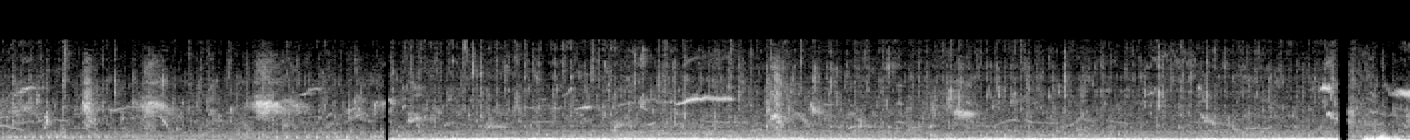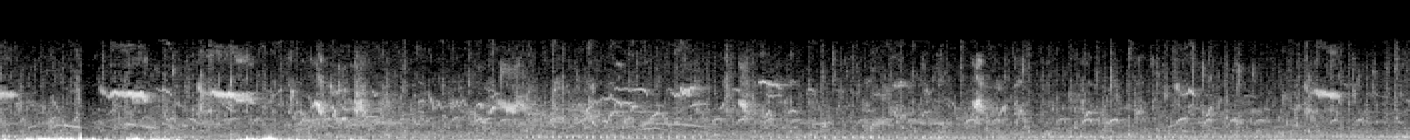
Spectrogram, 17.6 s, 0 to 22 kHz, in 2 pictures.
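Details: Frogs gathered on a garden pond in early spring 2012: a loud, close, deep purring croak rattles for about six seconds, followed by splashing, then fainter croaking, with birds chirping throughout.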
